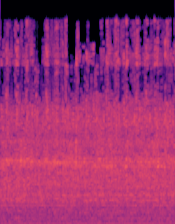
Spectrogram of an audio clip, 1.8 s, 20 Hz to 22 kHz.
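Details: Dodge Ram 1500 that broke down at work, check engine light on: steady, even idle with a deep regular hum, no misses and no engine shaking. Owner suspects the fuel filter; cause not confirmed.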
